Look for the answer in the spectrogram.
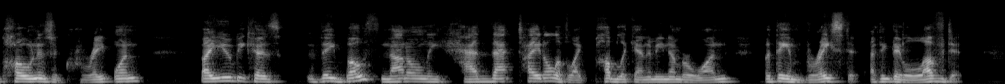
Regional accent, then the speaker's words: New York, United States; I grew up in New York. Like, people in New York literally romanticize John Gotti.

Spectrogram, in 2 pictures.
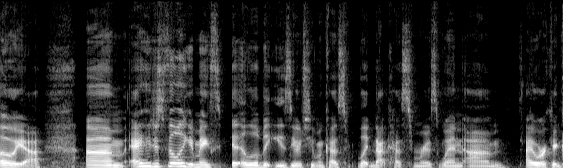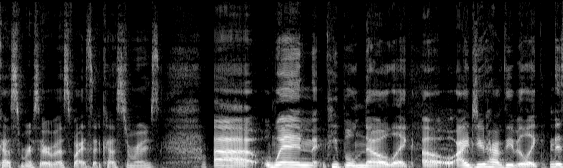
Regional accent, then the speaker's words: Virginia, United States; I will be back in my roots. I'm actually not from Richmond, but I'm like an hour away from Richmond originally.

